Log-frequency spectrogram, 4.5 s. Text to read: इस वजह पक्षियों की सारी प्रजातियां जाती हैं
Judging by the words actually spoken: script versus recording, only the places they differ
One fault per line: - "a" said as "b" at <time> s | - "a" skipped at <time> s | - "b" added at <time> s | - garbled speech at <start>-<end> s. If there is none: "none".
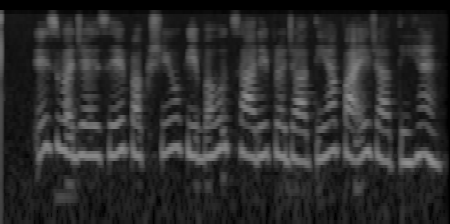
- "से" added at 1.0 s
- "बहुत" added at 2.0 s
- "पाई" added at 3.4 s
